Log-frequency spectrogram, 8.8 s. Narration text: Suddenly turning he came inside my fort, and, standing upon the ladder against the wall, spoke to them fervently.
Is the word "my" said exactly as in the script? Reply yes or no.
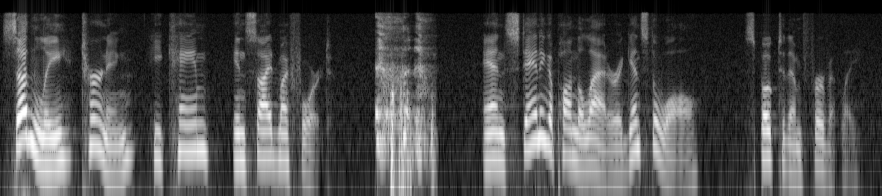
yes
